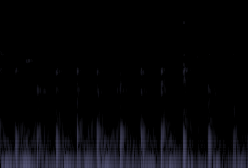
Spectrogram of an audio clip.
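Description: A rapid, fairly even run of soft, dull knocks, about six a second, close to a microphone: tapping at a desk.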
